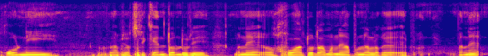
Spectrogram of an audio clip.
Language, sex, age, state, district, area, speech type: Assamese, male, 45-60, Assam, Udalguri, rural, spontaneous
